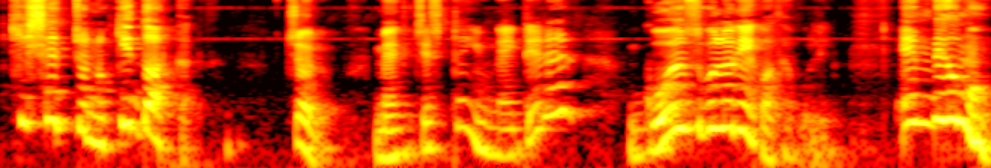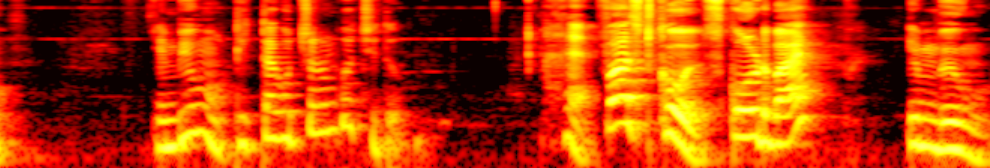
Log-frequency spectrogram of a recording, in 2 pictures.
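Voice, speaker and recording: A football reaction vlogger, reacting to a match in an excitable, slangy chat that swings from hushed asides to yelling. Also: mid-range voice.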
